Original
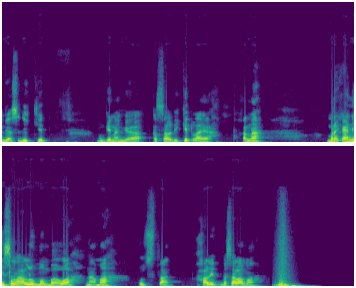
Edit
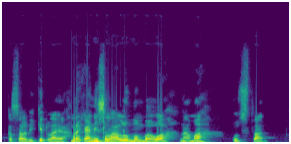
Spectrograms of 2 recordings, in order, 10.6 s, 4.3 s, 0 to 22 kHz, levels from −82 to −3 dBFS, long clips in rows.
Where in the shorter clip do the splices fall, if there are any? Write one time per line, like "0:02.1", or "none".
0:01.0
